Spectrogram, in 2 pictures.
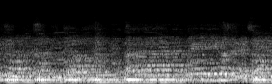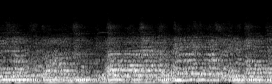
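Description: A roomful of people singing a worship song together in unison, with acoustic guitar accompaniment, in steady sustained phrases.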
